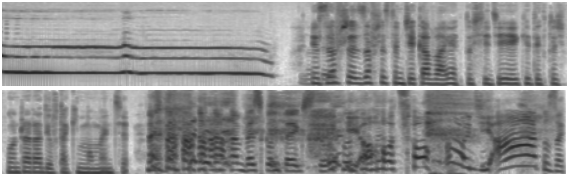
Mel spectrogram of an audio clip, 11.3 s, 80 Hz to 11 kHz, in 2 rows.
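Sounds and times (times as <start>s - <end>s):
person imitating a wolf howl: 0.0s - 2.8s
speech: 3.1s - 11.2s
laughter: 7.1s - 11.2s.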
